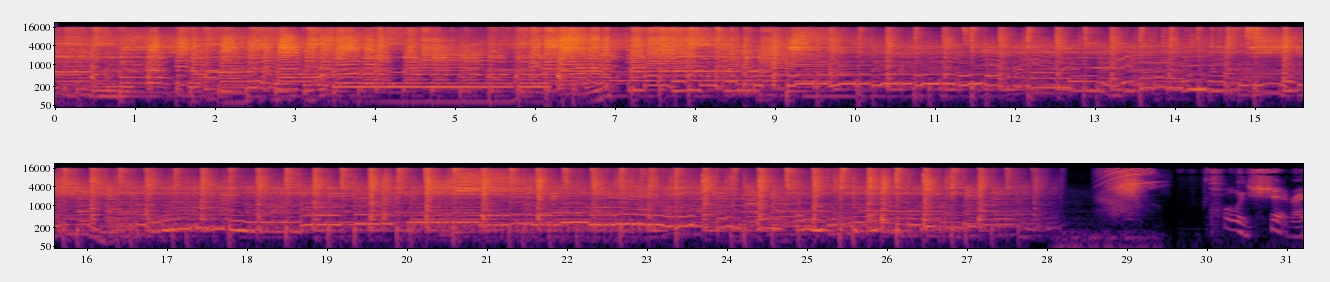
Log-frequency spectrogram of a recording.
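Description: A live ska band playing: trumpet and trombone with electric guitars, bass guitar and drum kit, moving into a bass guitar solo over the drums. The music fades out about two seconds before the end.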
